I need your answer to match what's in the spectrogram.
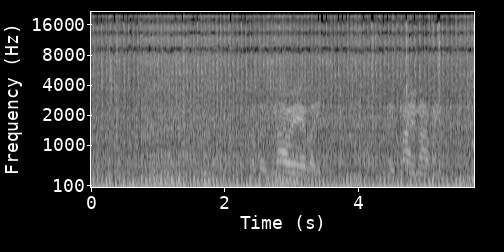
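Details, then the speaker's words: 2005 Honda Deauville NT650V V-twin, cold start on full choke after carburetor refit (vacuum pistons repositioned, pilot screw set): deep uneven beat with popping and banging, attributed to the engine being cold. "there we go as you can hear it's running popping and banging still full choke here at the moment"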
